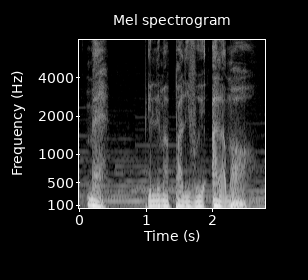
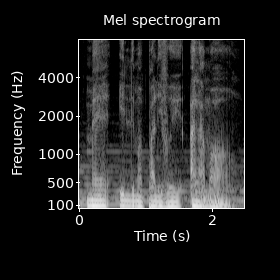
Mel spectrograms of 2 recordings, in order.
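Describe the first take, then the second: No difference in how they are said.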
